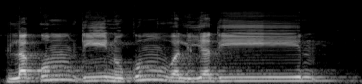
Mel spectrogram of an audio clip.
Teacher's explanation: وقف الاسکان مد عارض۔ اب اس میں طول، توسط، قصر تینوں وجوہ کر سکتے ہیں۔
